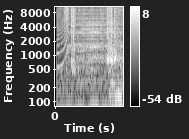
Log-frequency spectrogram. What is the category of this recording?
Sound effects > Electronic / Design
